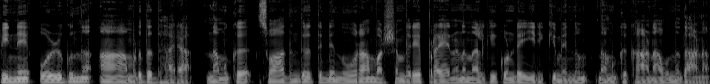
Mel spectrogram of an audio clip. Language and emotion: Malayalam, neutral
